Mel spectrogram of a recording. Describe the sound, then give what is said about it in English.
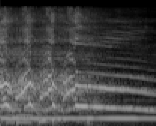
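A voice imitates a coyote howling at the moon, with a few wavering, rising-and-falling yips that settle into a long sustained note over a steady musical drone, fairly loud for about two seconds. “Nine buffalo, eight mustangs, seven geese honk honk, six beavers slapping, five prairie dogs, four little doggies, three prairie chickens, two wise owls, and one little coyote was howling at the moon.”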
